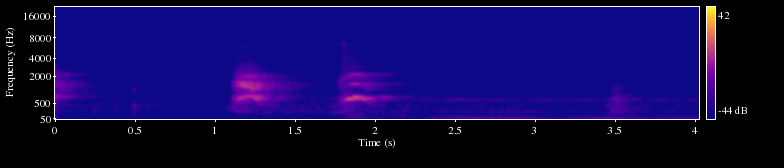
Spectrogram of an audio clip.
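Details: A dog barks twice in quick succession, two loud sharp barks less than a second apart, followed by a softer short bark, over a steady low electrical hum.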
